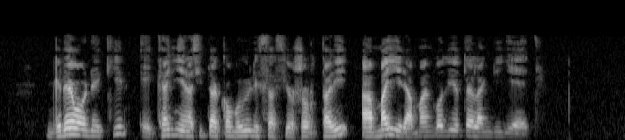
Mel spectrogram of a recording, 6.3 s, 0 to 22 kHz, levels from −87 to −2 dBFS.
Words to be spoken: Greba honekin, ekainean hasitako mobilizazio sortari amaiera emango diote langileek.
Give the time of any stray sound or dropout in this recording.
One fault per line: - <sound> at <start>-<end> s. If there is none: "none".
none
